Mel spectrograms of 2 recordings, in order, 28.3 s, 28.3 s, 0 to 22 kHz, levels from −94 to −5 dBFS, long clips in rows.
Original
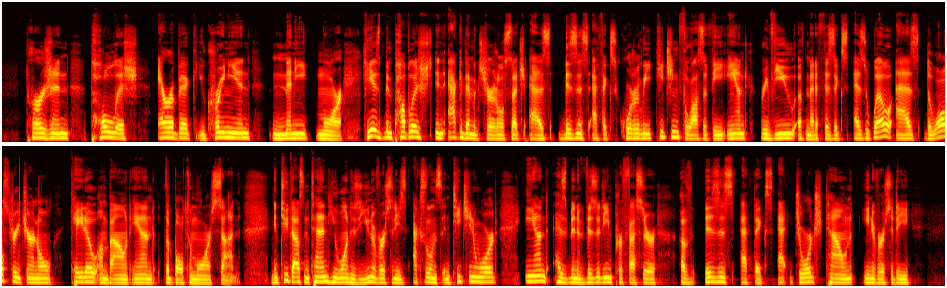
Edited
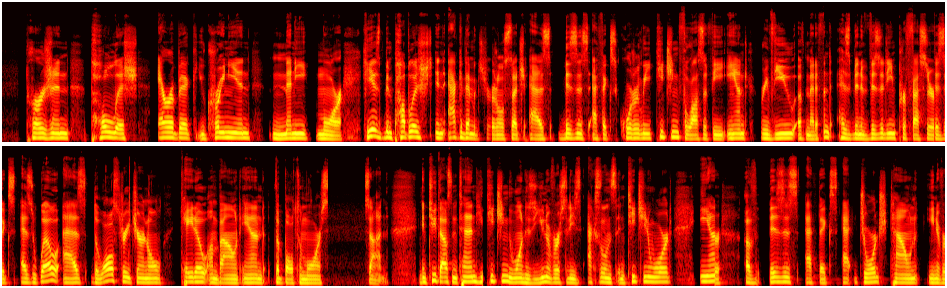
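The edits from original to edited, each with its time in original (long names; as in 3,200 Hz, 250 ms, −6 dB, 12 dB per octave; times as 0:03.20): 0:07.00–0:07.35: fade out
0:09.75–0:10.15: duplicate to 0:19.13
0:17.38: splice in room tone 0.57 s
0:22.22–0:23.87: move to 0:12.33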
